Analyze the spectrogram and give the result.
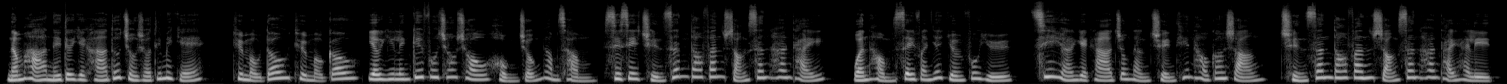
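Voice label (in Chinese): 女粤16 港式粤语广式粤语 娓娓道来 积极向上 时尚活力 亲切甜美; DOVE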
